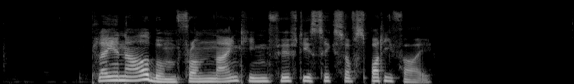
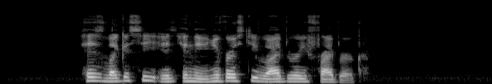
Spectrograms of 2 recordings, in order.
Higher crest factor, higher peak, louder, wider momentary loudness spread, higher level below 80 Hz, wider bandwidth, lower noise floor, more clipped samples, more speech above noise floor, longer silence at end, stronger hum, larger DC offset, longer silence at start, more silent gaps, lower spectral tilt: about the same, 18 dB vs 18 dB; about the same, -8 dBFS vs -6 dBFS; about the same, -24 LUFS vs -22 LUFS; first, 13 LU vs 6 LU; about the same, -62 dBFS vs -66 dBFS; first, 13.5 kHz vs 11 kHz; first, -82 dBFS vs -69 dBFS; neither; first, 58 dB vs 48 dB; first, 1.45 s vs 1.3 s; neither; neither; about the same, 0.9 s vs 0.8 s; neither; about the same, -6 dB/octave vs -6.5 dB/octave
